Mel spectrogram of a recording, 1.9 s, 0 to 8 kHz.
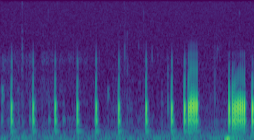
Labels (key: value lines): label: biophony, knock croak
recorder: SoundTrap 300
